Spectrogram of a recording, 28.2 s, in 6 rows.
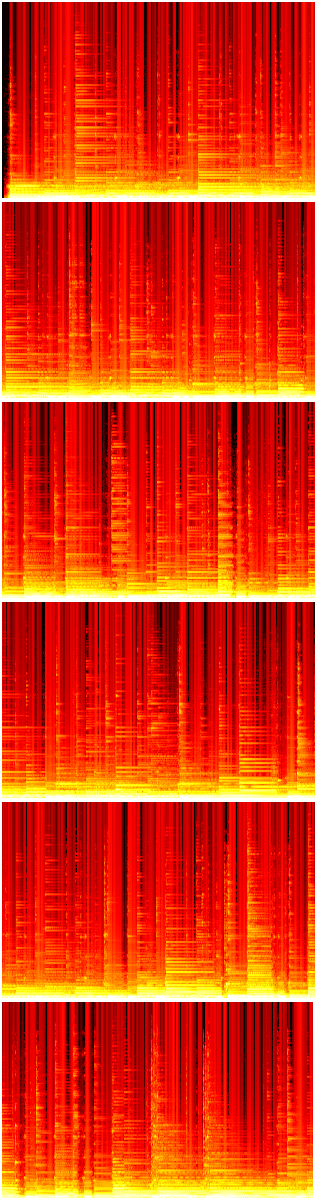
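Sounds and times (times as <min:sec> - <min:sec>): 
steel string flattop guitars: 0:00.0 - 0:28.1.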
